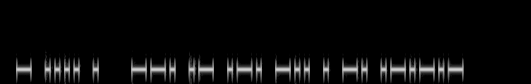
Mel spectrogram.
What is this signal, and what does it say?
Morse code, heard as a keyed tone, about 25 wpm, 700 Hz. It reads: THE GARDEN.
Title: Sentences from Top 1000 Words - Review Part 4 - 25wpm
